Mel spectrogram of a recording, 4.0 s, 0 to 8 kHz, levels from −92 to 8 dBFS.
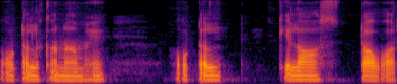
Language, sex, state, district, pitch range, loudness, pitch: Hindi, male, Bihar, Vaishali, 110-115 Hz, -23 LUFS, 110 Hz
